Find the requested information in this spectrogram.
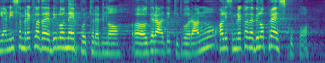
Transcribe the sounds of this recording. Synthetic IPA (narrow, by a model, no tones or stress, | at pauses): jaːniːsamɾe̞klˠad̪aje̞biːlˠone̞pot̪ɾe̞bnoɡɾaːd̪it̪id̪ʋoɾanualisamɾeklˠad̪aje̞biːlopɾeskuplo̰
